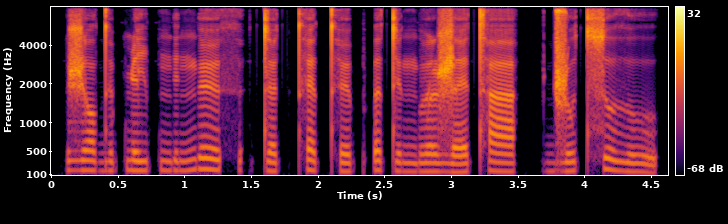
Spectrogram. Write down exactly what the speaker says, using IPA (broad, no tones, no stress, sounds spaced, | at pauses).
ʒ ɔ d̪ ø p ɳ i p ŋ e ŋ ø θ | t œ t t̪ʰ ɛ t̪ʰ ø p ʔ ə t ø ŋ β œ ʐ ɛ tʰ a | ɖ͡ʐ u t s u ð u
